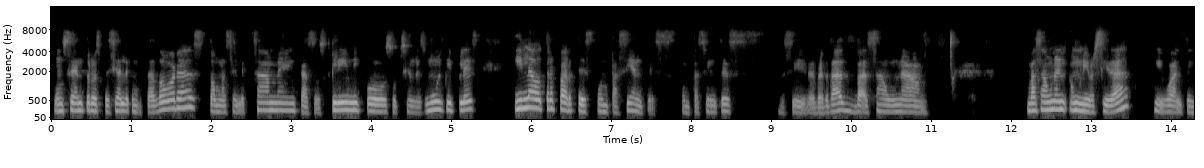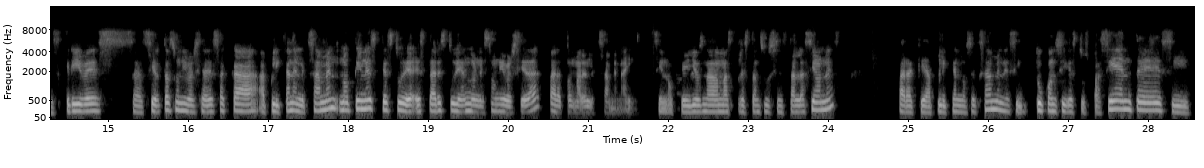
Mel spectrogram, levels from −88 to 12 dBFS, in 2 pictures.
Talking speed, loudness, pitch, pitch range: 155 wpm, -31 LUFS, 190 Hz, 175-215 Hz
